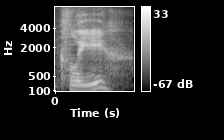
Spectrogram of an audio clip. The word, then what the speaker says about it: Qulis: I'm Klee. Qulis. The S is silent.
